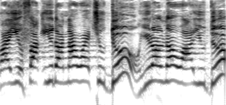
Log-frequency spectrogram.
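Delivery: high-pitched mock Filipino-accented scolding; yelling in Filipino accent. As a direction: imitate angry Filipino workers scolding. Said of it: "they just yell at me".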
